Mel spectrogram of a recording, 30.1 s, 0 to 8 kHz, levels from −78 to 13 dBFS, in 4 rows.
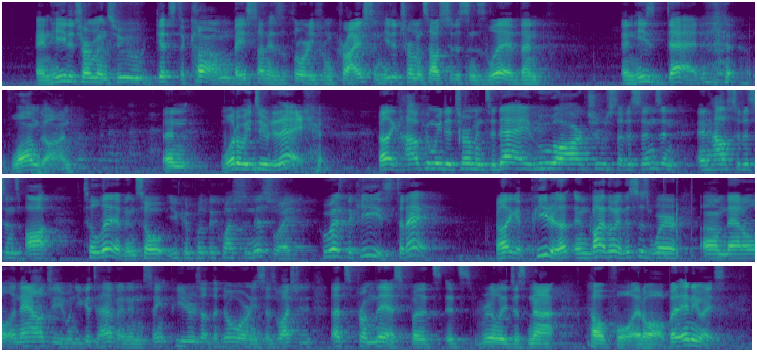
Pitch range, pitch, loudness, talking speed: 140-185 Hz, 160 Hz, -22 LUFS, 210 wpm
